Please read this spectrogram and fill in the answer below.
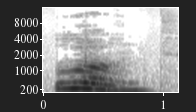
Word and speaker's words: won't: open, boat, won't, show, coat, go. 이 중에서 won't의 발음이 조금 어려우실 텐데요. 이 발음은 모음이 3개 들어가 있다고 생각하시면 쉽게 해결됩니다. 우, 오, 우.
